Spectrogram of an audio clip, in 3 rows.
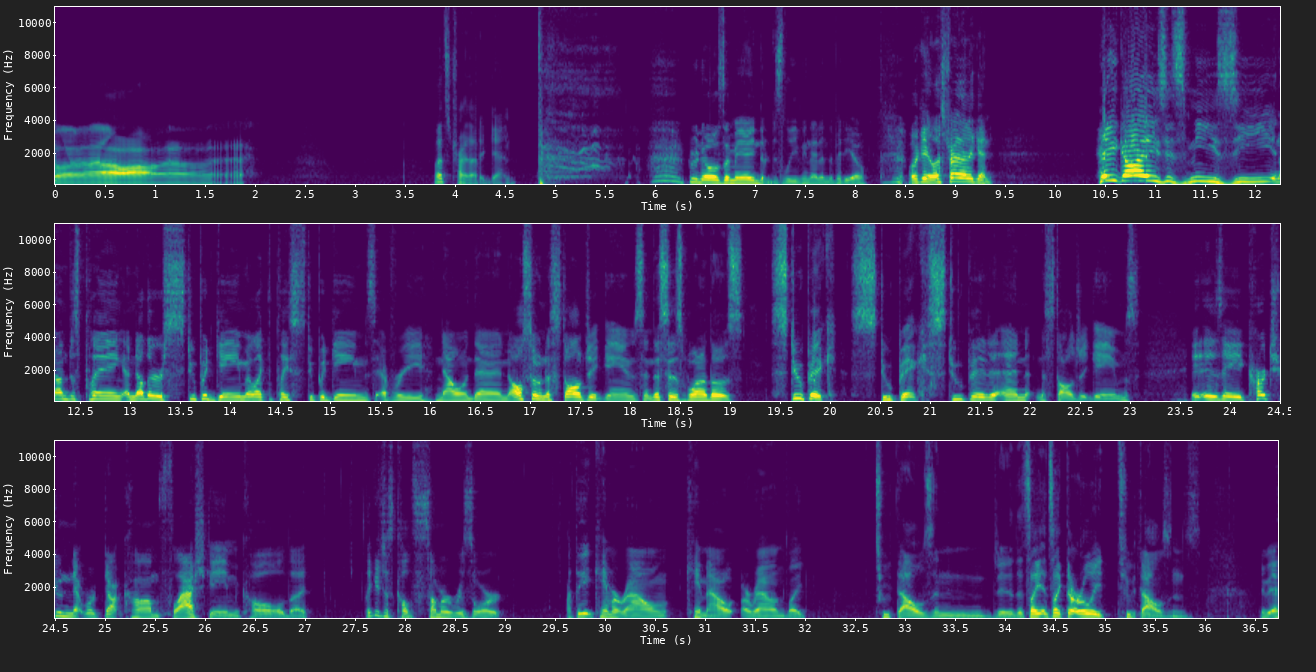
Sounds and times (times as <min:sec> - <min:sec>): Speech: 0:00.0 - 0:02.0, 0:03.8 - 0:04.6, 0:06.3 - 0:09.4, 0:10.4 - 0:29.0, 0:29.6 - 0:32.1, 0:32.7 - 0:36.7.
